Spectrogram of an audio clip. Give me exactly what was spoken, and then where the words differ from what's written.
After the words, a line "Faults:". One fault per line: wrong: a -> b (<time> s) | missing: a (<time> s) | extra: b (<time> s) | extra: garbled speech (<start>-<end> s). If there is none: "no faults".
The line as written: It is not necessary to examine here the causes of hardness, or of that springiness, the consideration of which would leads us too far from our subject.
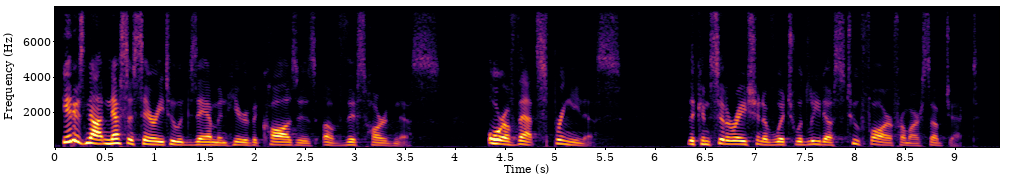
It is not necessary to examine here the causes of this hardness, or of that springiness, the consideration of which would lead us too far from our subject.
Faults:
extra: this (2.9 s)
wrong: leads -> lead (7.5 s)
